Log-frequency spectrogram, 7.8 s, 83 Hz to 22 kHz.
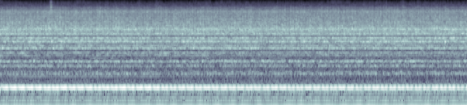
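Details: BMW X5, downpiped and believed tuned: cold start idle, steady even deep exhaust drone, no knocks, misses or hunting; runs smoothly.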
